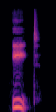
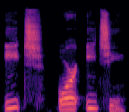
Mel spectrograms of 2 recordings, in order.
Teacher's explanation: Eat is one syllable with a stop consonant, not each or eachy. · Shown in: first take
